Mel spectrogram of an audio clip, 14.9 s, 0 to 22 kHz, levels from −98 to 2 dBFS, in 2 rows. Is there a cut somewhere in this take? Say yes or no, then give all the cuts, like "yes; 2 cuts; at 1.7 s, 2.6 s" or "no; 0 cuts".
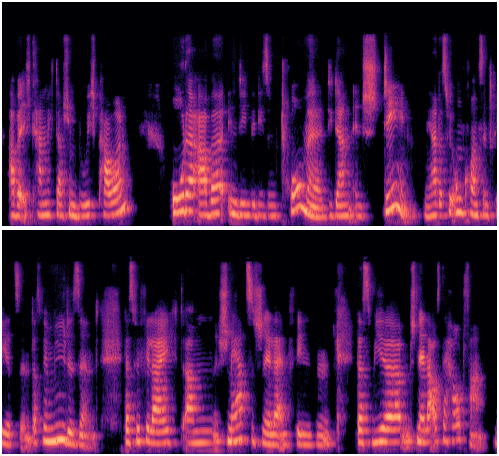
no; 0 cuts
